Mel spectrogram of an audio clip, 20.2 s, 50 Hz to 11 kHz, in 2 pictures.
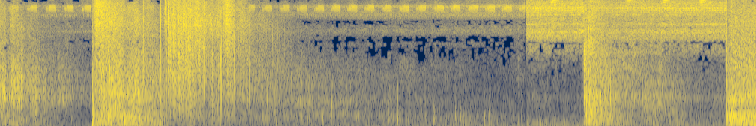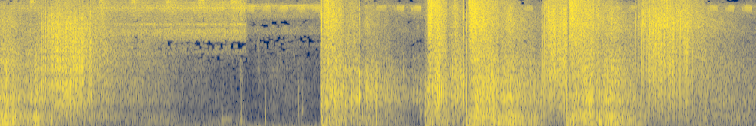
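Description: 50 mm aerial fireworks shells being fired from mortar tubes and bursting overhead: a series of sudden booms, each with a rumbling tail, and a few smaller sharp pops in between.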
